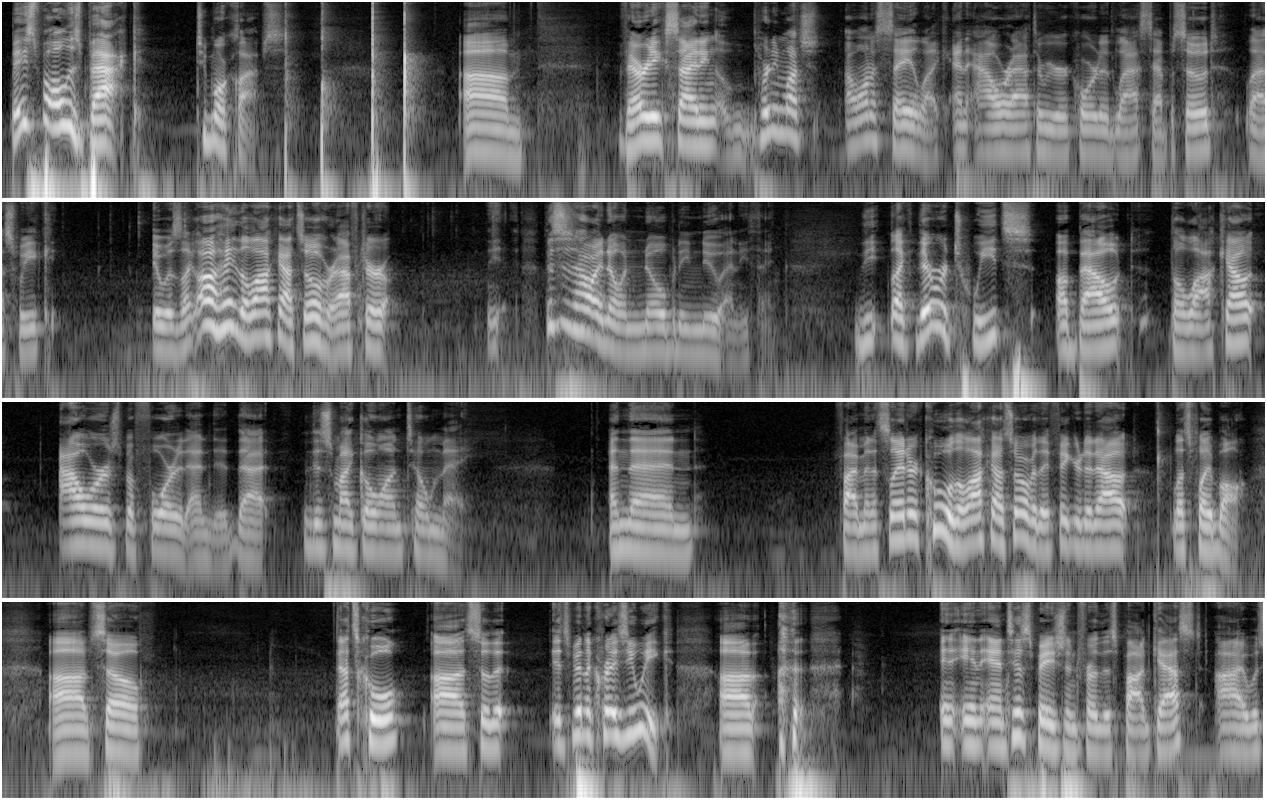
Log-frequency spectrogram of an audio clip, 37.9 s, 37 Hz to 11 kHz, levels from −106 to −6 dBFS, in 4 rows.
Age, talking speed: 20-39, 155 wpm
